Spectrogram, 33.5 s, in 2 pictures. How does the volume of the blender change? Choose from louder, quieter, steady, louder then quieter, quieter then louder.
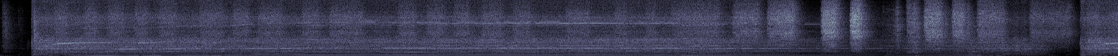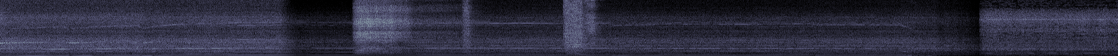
quieter.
